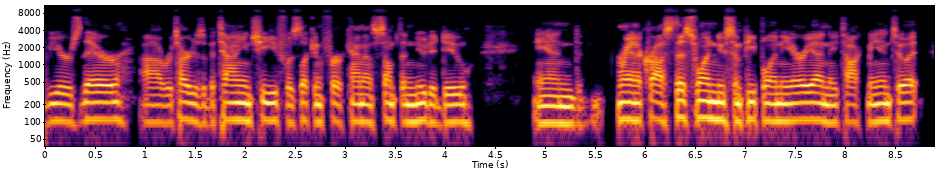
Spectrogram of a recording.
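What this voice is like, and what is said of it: Michigan, northern US accent. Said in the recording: “your accent wasn't something that you would typically hear from Arkansas ... you're from Michigan”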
